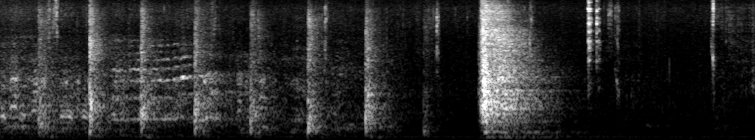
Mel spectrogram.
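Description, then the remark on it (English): A series of sharp, evenly spaced clicks like approaching steps, then a front door swings open with a sudden broad rush of sound that fades, followed by a few faint knocks. “The front door opens.”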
